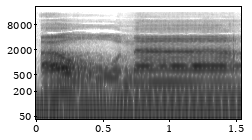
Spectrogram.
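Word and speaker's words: أَغْنَىٰ: ngalir bukan mantul a bukan AG karena huruf ini punya sifat rakhawah bukan Qalqalah Agna sedangkan yang punya sifat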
